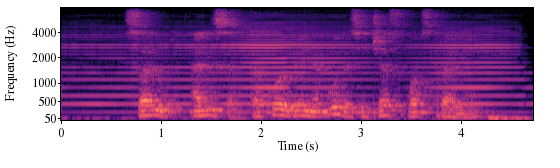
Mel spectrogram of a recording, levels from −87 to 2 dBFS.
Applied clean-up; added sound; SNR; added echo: none; Bowed string instrument; 8 dB; reverberation time 0.6 s.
